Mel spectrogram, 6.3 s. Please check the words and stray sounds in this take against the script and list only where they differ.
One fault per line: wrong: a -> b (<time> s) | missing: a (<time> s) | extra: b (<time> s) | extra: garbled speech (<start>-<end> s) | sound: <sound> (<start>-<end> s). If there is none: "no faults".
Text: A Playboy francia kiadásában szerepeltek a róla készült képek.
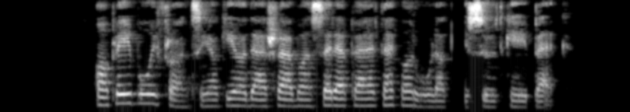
sound: dropout (4.5-4.7 s)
